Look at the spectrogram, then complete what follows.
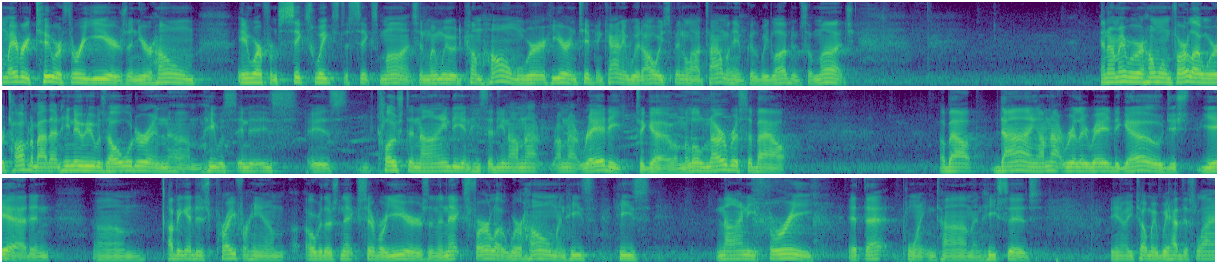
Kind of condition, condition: setting, large echoing room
